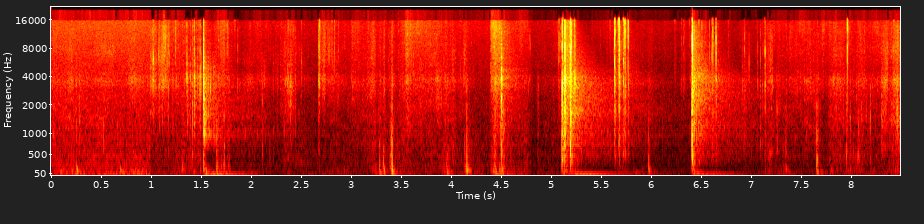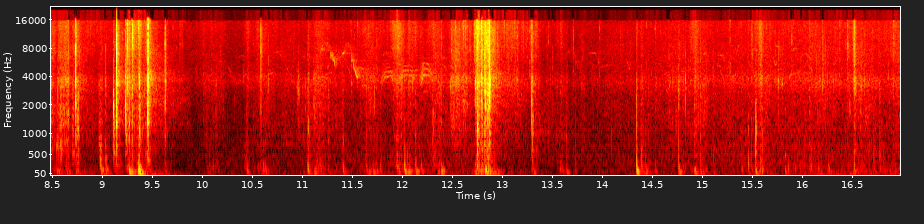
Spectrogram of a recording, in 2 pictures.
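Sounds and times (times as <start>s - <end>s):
rustling: 0.0s - 4.8s
wood knocking and cracking: 1.0s - 2.5s, 4.1s - 9.8s.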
